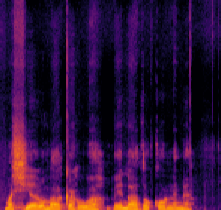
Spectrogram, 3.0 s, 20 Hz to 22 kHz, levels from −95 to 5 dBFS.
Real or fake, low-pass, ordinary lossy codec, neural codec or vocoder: fake; none; none; codec, 44.1 kHz, 7.8 kbps, Pupu-Codec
